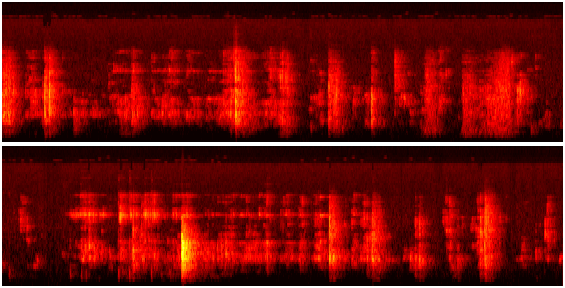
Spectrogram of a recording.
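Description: A dog crunching and chewing dry kibble from a bowl, in irregular crunches with the loudest about seven seconds in.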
